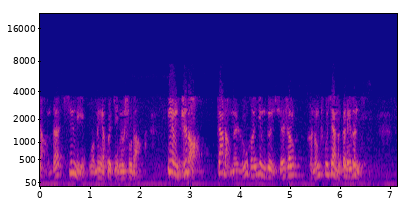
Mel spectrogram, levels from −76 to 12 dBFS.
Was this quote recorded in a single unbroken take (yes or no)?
yes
